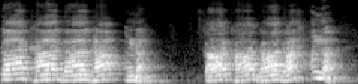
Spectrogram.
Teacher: क वर्ग के जितने भी अक्षर हैं उनको हम कंठ से बोलते हैं इसलिए क वर्ग को कंठ वर्ग कहा गया ठीक है इसी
